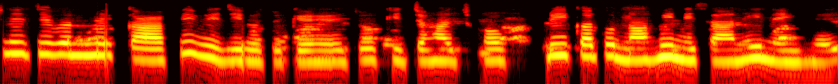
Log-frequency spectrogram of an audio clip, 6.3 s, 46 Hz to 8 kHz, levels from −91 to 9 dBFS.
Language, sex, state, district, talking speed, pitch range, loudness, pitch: Hindi, female, Bihar, Araria, 180 wpm, 190-260 Hz, -19 LUFS, 200 Hz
